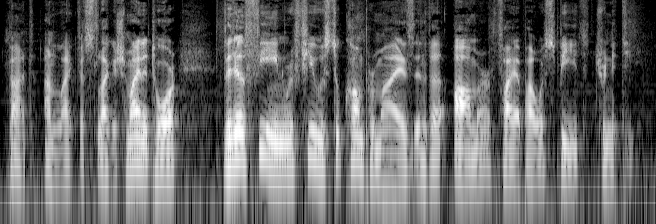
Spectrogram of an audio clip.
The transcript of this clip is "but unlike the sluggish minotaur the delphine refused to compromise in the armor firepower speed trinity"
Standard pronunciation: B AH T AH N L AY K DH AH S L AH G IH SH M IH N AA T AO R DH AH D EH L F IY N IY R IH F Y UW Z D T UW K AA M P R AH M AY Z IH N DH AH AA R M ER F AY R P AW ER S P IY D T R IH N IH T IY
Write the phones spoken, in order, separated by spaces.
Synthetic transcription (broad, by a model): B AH T AH N L AY K DH AH S L AH G IH SH M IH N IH T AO R DH AH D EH L F IY N R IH F Y UW Z T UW K AA M P R AH M AY Z IH N DH AH AA R M ER F AY R P AW ER S P IY D T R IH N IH T IY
